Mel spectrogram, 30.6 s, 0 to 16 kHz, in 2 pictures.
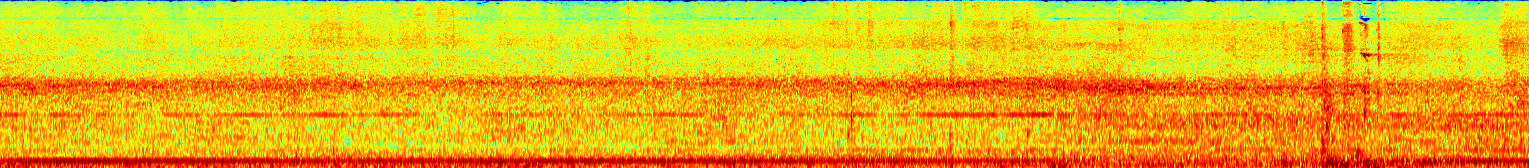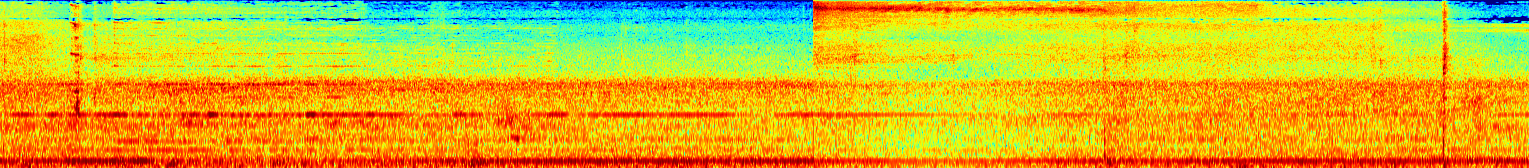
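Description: S8 S468JP automatic edge banding machine running with a steady motor hum while a panel travels along its conveyor track. A few sharp clicks come from the machine along the way. About three-quarters through, a high hiss cuts in suddenly and lasts a few seconds.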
